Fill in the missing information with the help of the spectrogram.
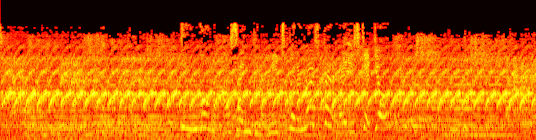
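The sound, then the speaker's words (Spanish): A loud electronic smart-home security alarm installed in a house has been set off and wails continuously in a rapid, repeating warble, while a voice speaks briefly over the blaring tone. “Ahora se ha disparado la alarma.”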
